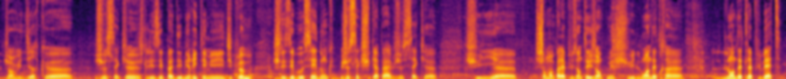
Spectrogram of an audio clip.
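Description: A young woman in an interview, speaking candidly and earnestly about her own experience, often pausing to search for words. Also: deep voice, steady tone. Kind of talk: candid personal testimony.

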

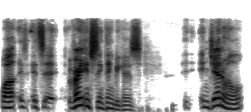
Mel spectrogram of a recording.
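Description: A brisk, husky man with a slightly high, very animated voice, recorded with no echo. He's a comedian from Queens, New York, with a New York accent, guesting casually in an interview. He rambles, repeating words and restarting his sentences often.

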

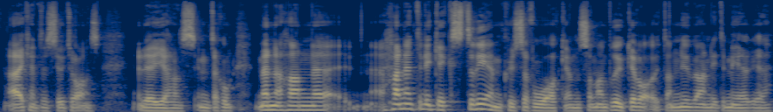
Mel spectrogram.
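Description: A man with a somewhat low voice hosts a podcast episode on his own. He talks through a film in a loose, rambling style, full of fillers and casual swearing. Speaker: podcast host. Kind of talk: casual film review monologue.

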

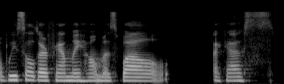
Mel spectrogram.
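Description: A young woman co-hosting a casual podcast chat, gentle and supportive in a reflective way. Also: on the low side, little pitch movement, moderate pace, creaky, clear, resonant tone. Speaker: podcast co-host.

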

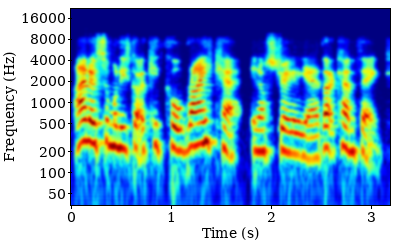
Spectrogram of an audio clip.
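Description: A British woman co-hosting a TV rewatch podcast, chatting casually and dropping quick teasing quips. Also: mid-range voice, lively intonation, over a noisy crowd. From Britain. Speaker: podcast co-host. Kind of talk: casual chat.

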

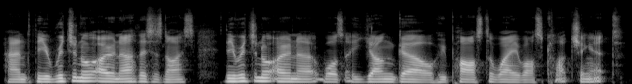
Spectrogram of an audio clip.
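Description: A man's voice: mid-range voice, steady tone, normal speed, fairly bright tone, clear, resonant tone. A man co-hosting a podcast, telling paranormal stories in loose casual chat, full of fillers and laughs. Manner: chatty, laughs often, trails off with fillers. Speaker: podcast co-host.

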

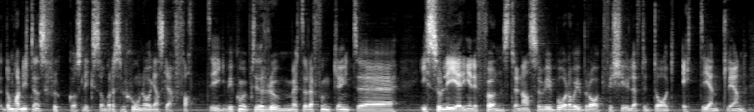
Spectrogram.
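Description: A young man telling a travel story in a relaxed, rambling way, with many filler words. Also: on the low side, slight background noise. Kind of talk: casual storytelling chat.

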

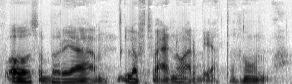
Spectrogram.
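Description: A man's voice: low-pitched, steady tone, darkish tone. A man, a podcast guest, telling a story in casual speech, bluntly, with swearing and acted-out quotes. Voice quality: gravelly, husky.

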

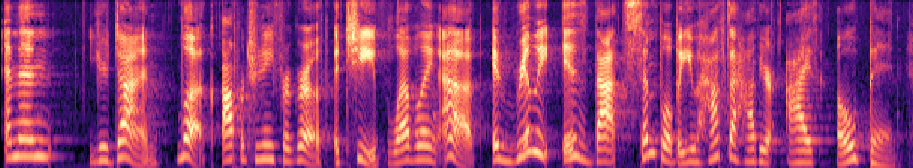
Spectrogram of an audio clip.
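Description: A woman's voice: a little high, lively intonation, moderate pace, hardly any pauses, husky. A woman podcast host telling a personal story in a casual monologue, laughing often and acting out the voices she quotes. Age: adult.

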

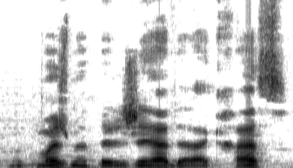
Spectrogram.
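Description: A man's voice: on the low side, fairly even intonation, fairly quick, a bit bright, no room sound, faint music behind. A man in his thirties from Palestine, telling his life story as an interview guest, hesitant with many fillers and restarts. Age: 30s. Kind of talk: casual interview testimony.

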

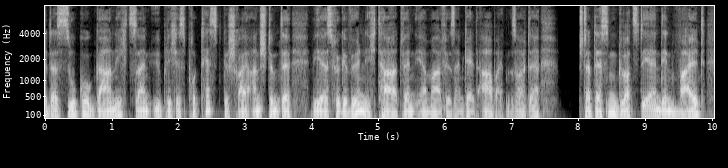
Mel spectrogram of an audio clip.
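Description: A man reading a first-person audiobook in an expressive, wry manner on a studio microphone. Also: sits low, no echo. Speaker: audiobook reader.

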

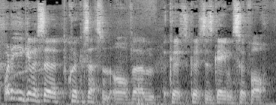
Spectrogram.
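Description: A man's voice: medium pitch, big pitch swings, fairly quick, darkish tone, a little hiss or hum. A man hosting a podcast interview in a jokey, chatty way. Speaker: podcast host. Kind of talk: casual interview chat. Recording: roomy echo.

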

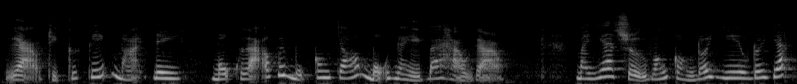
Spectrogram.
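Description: Woman reading as a sorrowful old villager, pleading, high-voiced. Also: breathy edge, full character voice. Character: poor grieving old man villager.

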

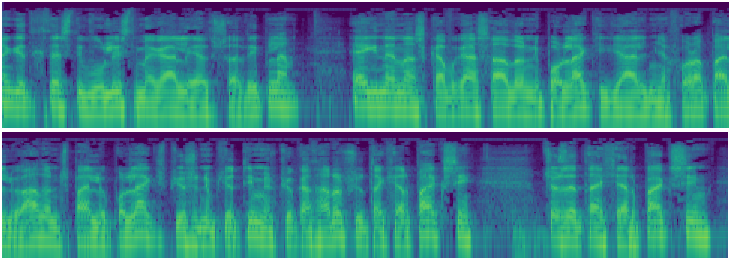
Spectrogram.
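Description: A male radio host speaks in a measured, sarcastic way. His voice sits a bit low. The studio sound is dry and close, with no room echo. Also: a bit bright. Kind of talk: satirical radio commentary.

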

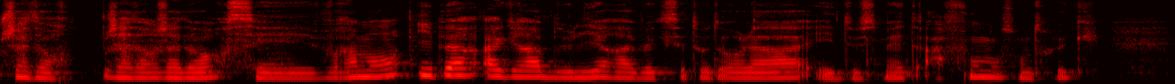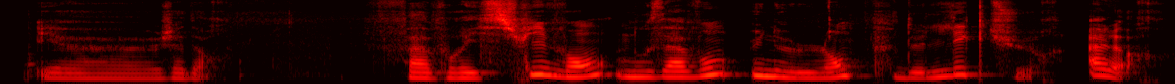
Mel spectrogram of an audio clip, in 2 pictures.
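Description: A woman's voice: fairly low pitch, darkish tone. A young woman hosting her own podcast in casual chat, slangy and full of fillers, sometimes dropping to a near-whisper. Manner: chatty, slangy, many fillers, drops to a near-whisper at times. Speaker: podcast host.

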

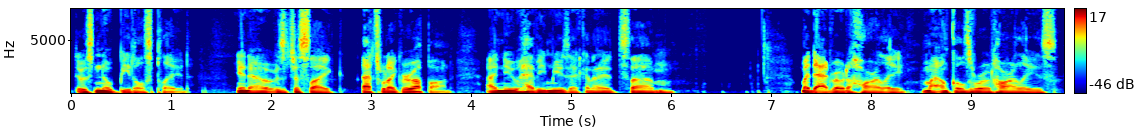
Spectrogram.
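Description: A man's voice: mid-range voice, steady tone, normal speed, darkish tone, dry recording, clean studio sound. Casual man telling stories. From Queens, New York. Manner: informal, conversational storyteller slipping into quoted dialogue. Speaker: bar and music venue owner, interview guest. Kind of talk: casual interview storytelling.

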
